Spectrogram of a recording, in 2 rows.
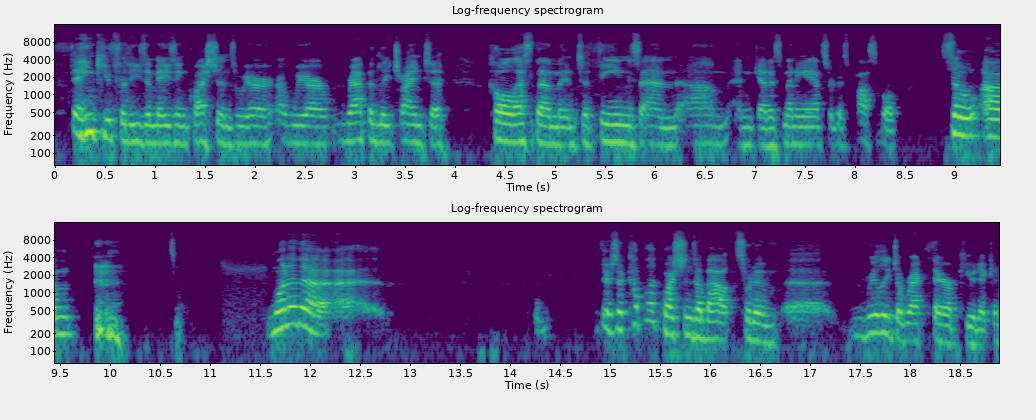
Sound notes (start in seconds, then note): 9.8 cough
